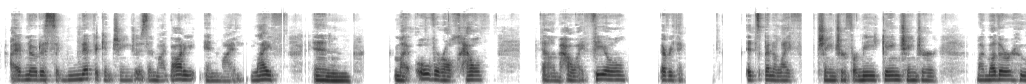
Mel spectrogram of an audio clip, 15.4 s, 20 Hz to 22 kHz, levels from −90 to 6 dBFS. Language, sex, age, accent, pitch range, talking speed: English, female, 30-49, American, 155-180 Hz, 125 wpm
